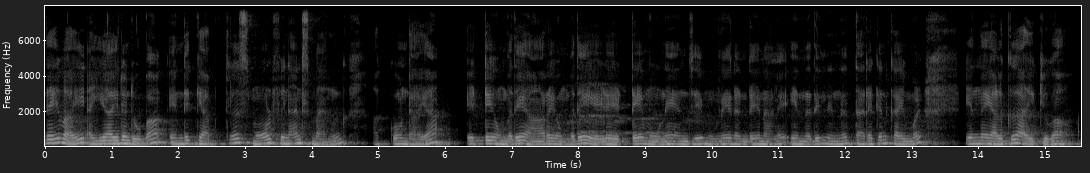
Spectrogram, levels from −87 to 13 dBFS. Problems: low volume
